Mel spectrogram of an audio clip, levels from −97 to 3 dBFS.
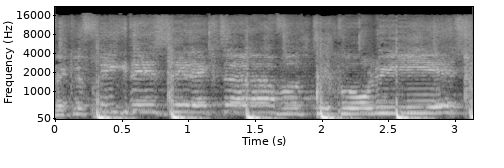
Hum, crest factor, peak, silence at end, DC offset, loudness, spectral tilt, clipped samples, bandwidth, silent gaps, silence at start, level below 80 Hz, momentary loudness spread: none; 14 dB; 0 dBFS; 0 s; under 0.1%; -16 LUFS; -4 dB/octave; under 0.1%; 17 kHz; none; 0 s; -20 dBFS; 3 LU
